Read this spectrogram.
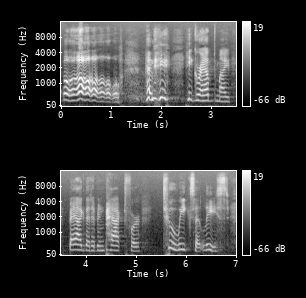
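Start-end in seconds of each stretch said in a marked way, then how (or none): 0.0-1.2 loud surprised oh from the husband; louder mock gasp of surprise; startled exclamation. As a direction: blurt it out, woken and alarmed. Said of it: "And he went".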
